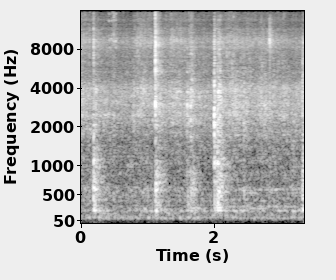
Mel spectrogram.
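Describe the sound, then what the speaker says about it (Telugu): Onions fry in a pan for an egg and tamarind curry, stirred with several distinct scraping strokes over a steady close sizzle. "ఒకసారి ఆనియన్స్ మొత్తాన్ని మిక్స్ చేసుకోవాలి"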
